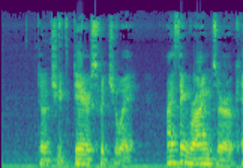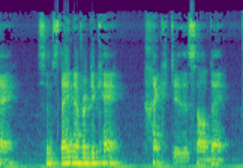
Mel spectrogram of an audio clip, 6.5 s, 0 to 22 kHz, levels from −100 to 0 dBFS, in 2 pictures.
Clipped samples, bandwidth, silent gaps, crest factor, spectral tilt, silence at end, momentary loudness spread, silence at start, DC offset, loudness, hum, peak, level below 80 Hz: under 0.1%; 16.5 kHz; none; 14 dB; -4 dB/octave; 0 s; 10 LU; 0.05 s; under 0.1%; -12 LUFS; none; 0 dBFS; -30 dBFS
